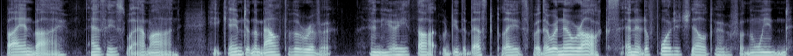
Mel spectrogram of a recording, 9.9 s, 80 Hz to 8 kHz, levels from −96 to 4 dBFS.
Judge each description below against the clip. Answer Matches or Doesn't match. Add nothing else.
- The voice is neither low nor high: Matches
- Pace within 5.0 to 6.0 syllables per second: Matches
